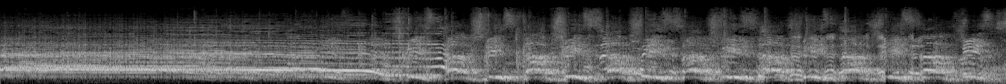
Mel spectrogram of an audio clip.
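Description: A long, sustained tone slides downward and fades, then a large crowd at a Future of Battle Rap event erupts into loud, continuous cheering and shouting, with repeated whoops and bursts of yelling throughout.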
